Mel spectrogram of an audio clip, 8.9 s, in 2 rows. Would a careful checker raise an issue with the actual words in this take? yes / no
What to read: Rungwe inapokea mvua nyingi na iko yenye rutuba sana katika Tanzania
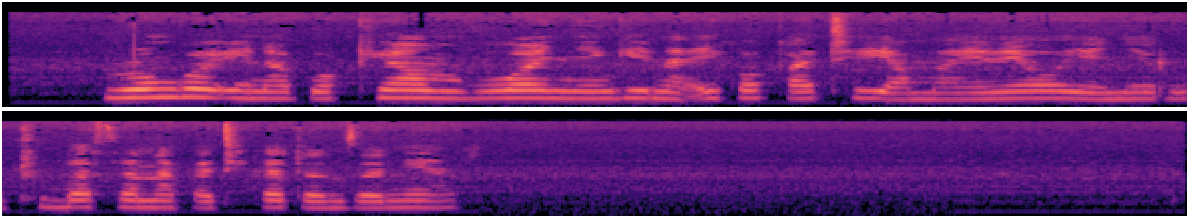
yes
